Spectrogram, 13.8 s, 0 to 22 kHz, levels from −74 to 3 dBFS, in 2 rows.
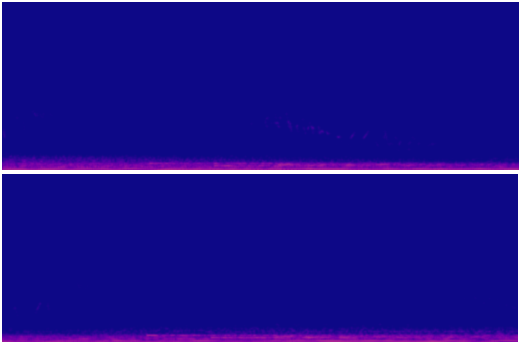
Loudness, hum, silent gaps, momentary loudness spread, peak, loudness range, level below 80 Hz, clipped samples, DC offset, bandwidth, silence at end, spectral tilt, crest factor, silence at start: -46 LUFS; none; none; 4 LU; -32 dBFS; 2 LU; -56 dBFS; under 0.1%; under 0.1%; 9.2 kHz; 0 s; -8.5 dB/octave; 14 dB; 0 s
